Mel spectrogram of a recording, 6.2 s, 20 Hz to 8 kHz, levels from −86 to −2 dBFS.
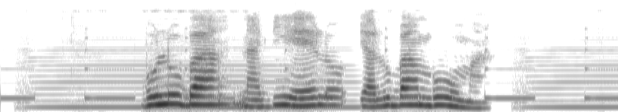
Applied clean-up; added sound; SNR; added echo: none; Telephone + Bowed string instrument; 19 dB; none.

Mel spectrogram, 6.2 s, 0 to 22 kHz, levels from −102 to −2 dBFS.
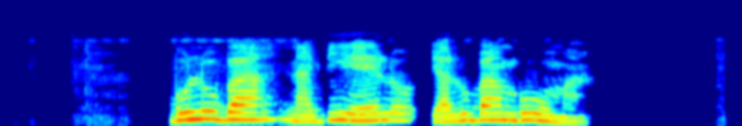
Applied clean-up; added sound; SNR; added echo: none; none; none; none.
